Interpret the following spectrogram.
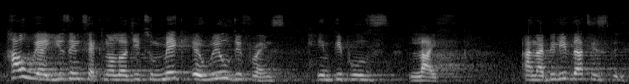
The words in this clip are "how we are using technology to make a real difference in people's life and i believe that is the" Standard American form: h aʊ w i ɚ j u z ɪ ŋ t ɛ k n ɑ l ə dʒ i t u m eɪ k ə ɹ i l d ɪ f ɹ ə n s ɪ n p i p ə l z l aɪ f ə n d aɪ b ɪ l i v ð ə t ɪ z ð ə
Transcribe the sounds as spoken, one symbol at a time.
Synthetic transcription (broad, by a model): h aʊ w i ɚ j u z ɪ ŋ t ɛ k n ɑ l ə dʒ i t u m eɪ k ə ɹ i l d ɪ f ɹ ə n s ɪ n p i p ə l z l aɪ f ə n aɪ b ɪ l i v ð ə t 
